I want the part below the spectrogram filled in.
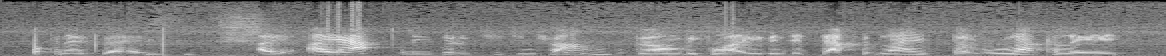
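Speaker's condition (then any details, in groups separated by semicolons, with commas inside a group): Cerebral palsy; involuntary movements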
